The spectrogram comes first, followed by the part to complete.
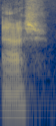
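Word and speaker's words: Æ: letter x and then the AE is like pronounced Ash yeah and then uh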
